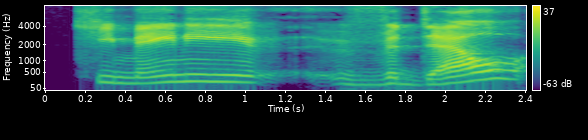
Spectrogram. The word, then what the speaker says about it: Kimani Vidal: Apparently, his name is pronounced Kimani Vidal, I believe is what I'm not pulling. This isn't a bit either. That's actually how he pronounces his name.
